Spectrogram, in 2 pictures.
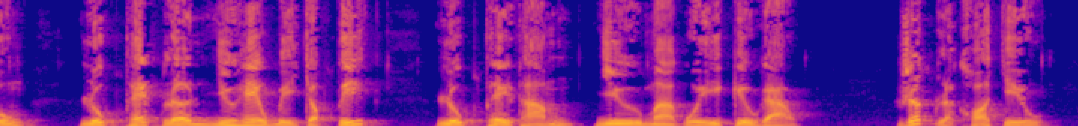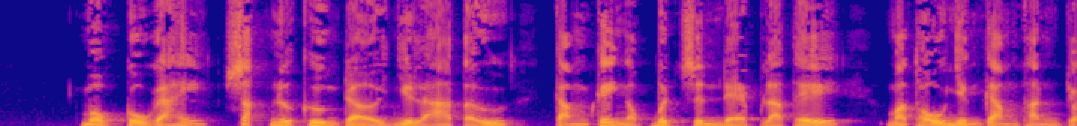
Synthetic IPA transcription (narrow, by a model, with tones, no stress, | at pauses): əŋ | lʊ˦˥k͡p̚t̪ʰɛ˦˥t̚le˧nɲɨ˧ɦɛ˧wɓḭ˧˨t͡ɕɔ˨˩wk͡p̚t̪i˦˥ət̚ | lʊ˦˥k͡p̚t̪ʰe˧t̪ʰa̰ː˧˩mɲɨ˧maː˧kwi˧˩ki˧əwɣa̰ː˨˩w | zə˦˥t̚la̰ː˨˩xɔ˨˦t͡ɕḭ˧˨əw | mo˨˩t̚ko˧ɣaː˨˦jsa˦˥k̚nɨ˦˥ək̚hɨ˧əŋt͡ɕəː˨˩jɲɨ˧laː˨˩ʔaː˧t̪ɨ̰˧˩ | ka˨˩mkaː˨˦jŋa̰˨˩wk͡p̚ɓï˦˥k̟̚sï˧ŋ̟ɗɛ˨˩p̚laː˨˩t̪ʰe˨˦ | maː˨˩t̪ʰo˧˦ɲɨ̰˧˥ŋka˧˩mt̪ʰa˨˩jŋ̟t͡ɕ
